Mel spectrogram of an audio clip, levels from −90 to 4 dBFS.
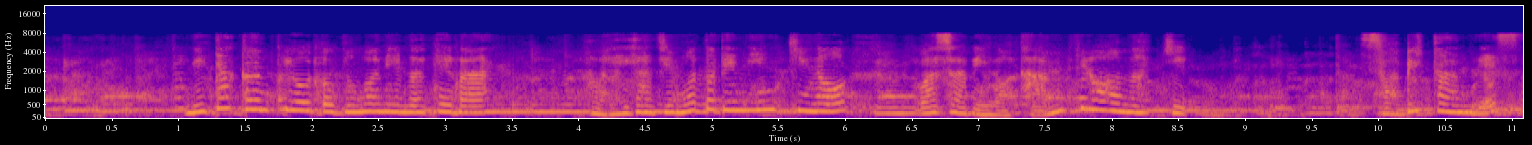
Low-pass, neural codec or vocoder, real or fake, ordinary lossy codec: none; codec, 16 kHz, 2 kbps, FreqCodec, smaller model; fake; none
